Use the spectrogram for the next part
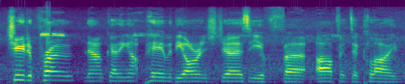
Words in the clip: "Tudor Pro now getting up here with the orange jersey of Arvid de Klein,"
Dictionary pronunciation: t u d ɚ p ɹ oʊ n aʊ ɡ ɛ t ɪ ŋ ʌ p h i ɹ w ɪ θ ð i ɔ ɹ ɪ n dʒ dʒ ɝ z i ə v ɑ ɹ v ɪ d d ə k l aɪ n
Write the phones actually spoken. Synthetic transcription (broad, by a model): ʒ u d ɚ p ɹ oʊ n aʊ ɡ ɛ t ɪ ŋ ʌ p h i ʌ w ɪ ð i ɔ ɹ ɪ n dʒ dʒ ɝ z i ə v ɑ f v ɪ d d ə k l aɪ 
